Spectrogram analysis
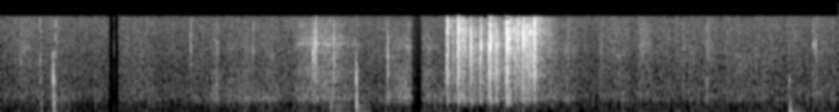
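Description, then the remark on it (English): A deck of cards is shuffled for a card reading: scattered soft taps and flicks, then a dense burst of rapid riffling in the middle before it settles back to a few quiet clicks. No talking. “Let me shuffle my cards.”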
